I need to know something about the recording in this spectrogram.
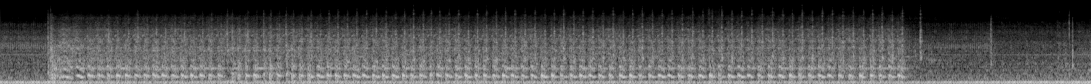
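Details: Ford 7.3 Powerstroke diesel after turbo rebuild, new injectors, valve covers, glow plugs and wiring; starter cranks at about three and a half beats per second for eight seconds with ether but never catches; crank no-start, cause not confirmed.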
